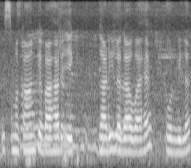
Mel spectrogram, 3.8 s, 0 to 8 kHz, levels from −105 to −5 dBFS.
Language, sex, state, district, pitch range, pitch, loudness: Hindi, female, Bihar, Katihar, 200-220 Hz, 210 Hz, -17 LUFS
